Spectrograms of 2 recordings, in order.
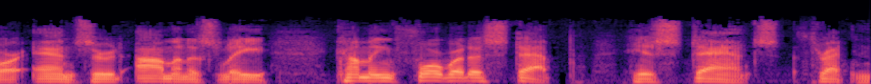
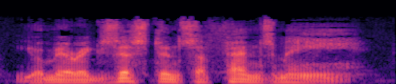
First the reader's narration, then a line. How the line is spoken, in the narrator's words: Nome Anor growled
